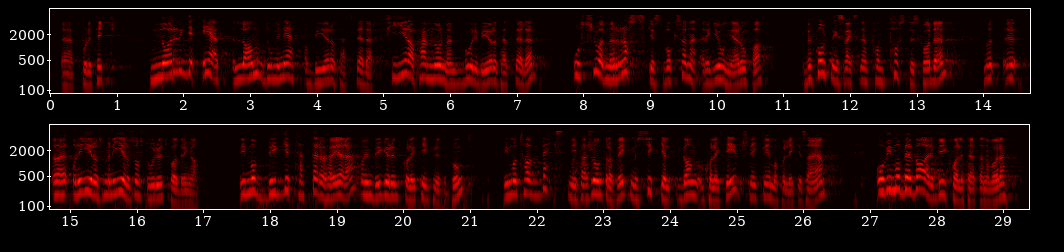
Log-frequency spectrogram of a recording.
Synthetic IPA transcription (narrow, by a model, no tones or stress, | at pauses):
pʰʊlɪt̪ʰɪkː | nɔɾɡəɛɛt̪lɑnd̪ʊmɪneːɾt̪ɑʋbyːəɾɔt̪ʰɛt̪st̪eːd̪ə̰ɾfiːɾəɑʋfɛmnʊɾmənbuːɾɪbyːəɾɔt̪ʰɛt̪st̪eːd̪əɾ | ʊslʊæɖ̪ɛnɾɑskəst̪ʋɔksɑnəɾɛɡɪuːnn̩ɪæʉɾuːpɑ | ʔɔbəfɔlknɪŋsʋɛkst̪n̩æɾɪnfɑnt̪ʰɑst̪ɪskfɔɖeːlnɔ | ɔd̪ɛjiːɾɔsmɛnd̪ɛjiːɾɔsɔst̪uːɾəʉːt̪fɔɾd̪ɾɪŋɑ̰ɾ | ʋɪmɔbʏɡːət̪ʰɛt̪ːəɾəɔhœʏəɾəɔʋɪmɔbʏɡːəɾʉnt̪kʰʊlɛk̚t̪ʰiːʋkʰnʉːt̪əpʊŋk̚t̪ | ʋɪmɔt̪ʰɑːʋɛkst̪n̩ɪpʰæʂuːnt̪ʰɾɑfɪkːmɛsʏkːəlɡɑŋːɔkʰʊlɛk̚t̪ʰiːʋʂɭiːkʰliːmɑfɔɭiːkəsæɪə | ɔʋɪmɔbəʋɑːɾəbyːkʰʋɑlɪt̪ʰeːt̪ənəʋoːɾə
